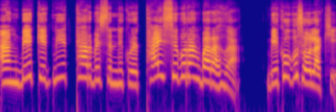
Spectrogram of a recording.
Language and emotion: Bodo, angry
